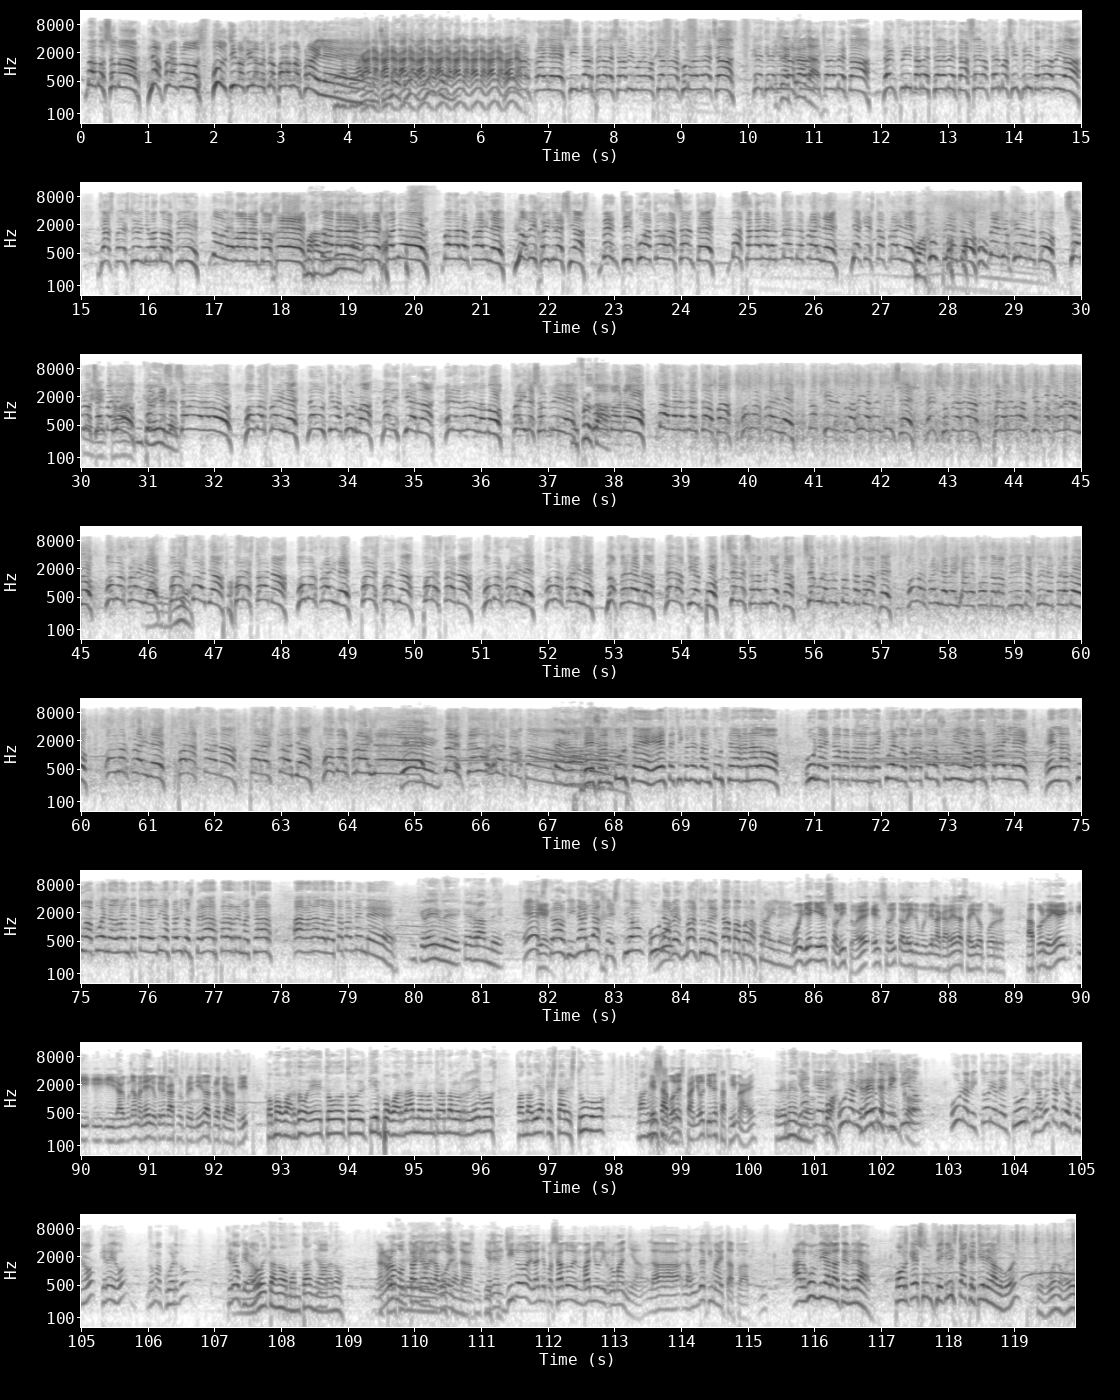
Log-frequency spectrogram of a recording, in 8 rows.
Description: Así vivimos en Tiempo de Juego la victoria de Omar Fraile en la 14ª etapa del Tour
